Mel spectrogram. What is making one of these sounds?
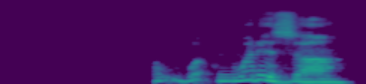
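An older man speaks over an online call.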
